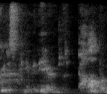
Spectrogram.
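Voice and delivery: hushed, soft and secretive; whispered. Retold or imitated. The bouncer confides to the new doorman in a whisper. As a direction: lean in and whisper it.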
